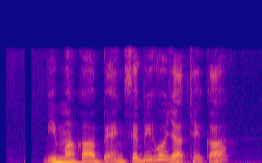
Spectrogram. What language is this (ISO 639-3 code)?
hne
